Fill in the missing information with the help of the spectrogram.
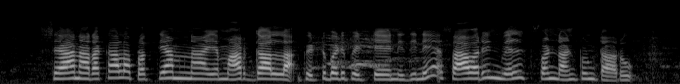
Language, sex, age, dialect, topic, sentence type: Telugu, female, 31-35, Southern, banking, statement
